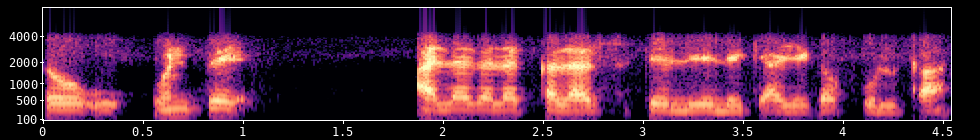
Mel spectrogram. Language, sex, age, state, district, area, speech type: Hindi, male, 30-45, Madhya Pradesh, Harda, urban, conversation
